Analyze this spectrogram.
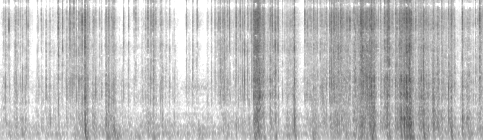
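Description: Thin clear plastic packaging bag crinkling as hands unwrap a planner insert from it, a run of crackles that is loudest about four seconds in and again near six seconds.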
